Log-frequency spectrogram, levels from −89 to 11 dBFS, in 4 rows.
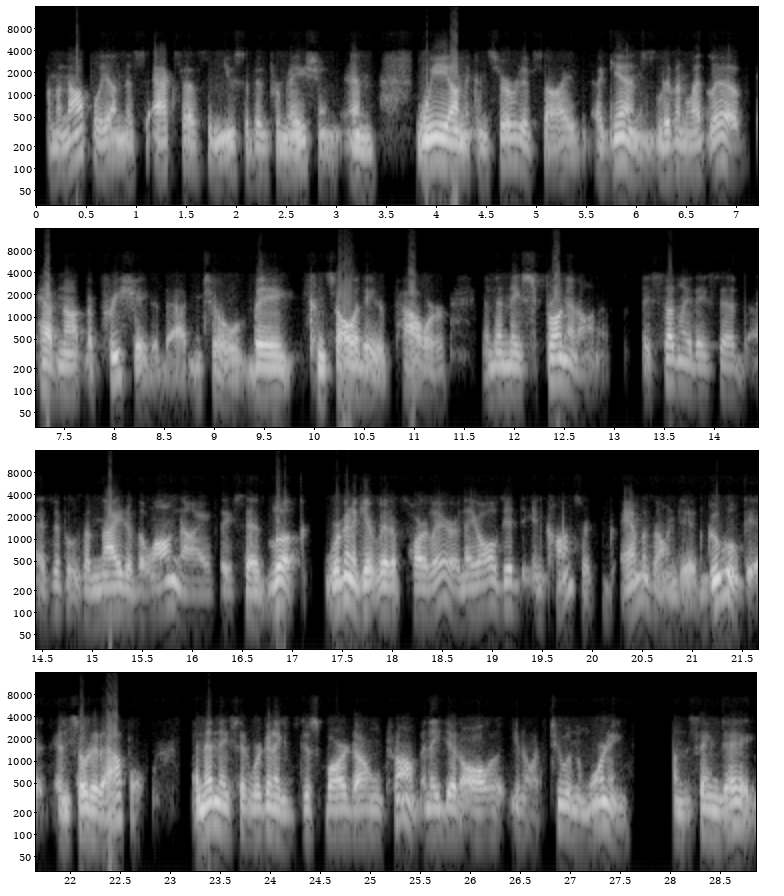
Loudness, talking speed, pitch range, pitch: -16 LUFS, 200 wpm, 105-135 Hz, 115 Hz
